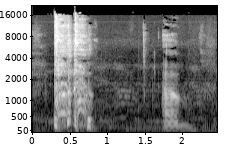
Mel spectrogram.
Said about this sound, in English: but I'm going to cough.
